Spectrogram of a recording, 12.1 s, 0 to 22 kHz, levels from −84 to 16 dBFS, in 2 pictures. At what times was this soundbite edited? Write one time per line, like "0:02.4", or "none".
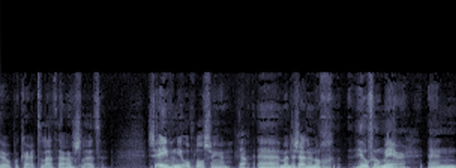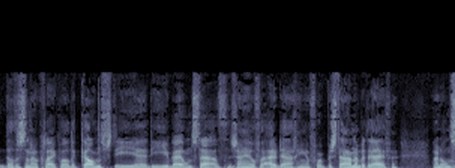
0:03.1

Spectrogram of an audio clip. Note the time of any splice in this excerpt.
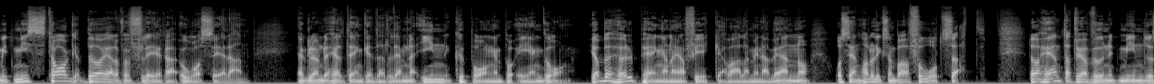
none

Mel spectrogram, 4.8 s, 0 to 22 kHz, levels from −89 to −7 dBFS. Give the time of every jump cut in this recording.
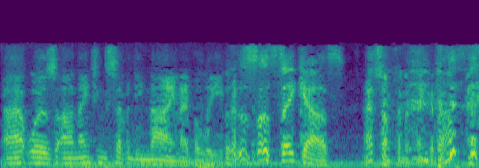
0:02.2

